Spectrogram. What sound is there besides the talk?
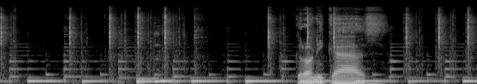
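typewriter keys clacking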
